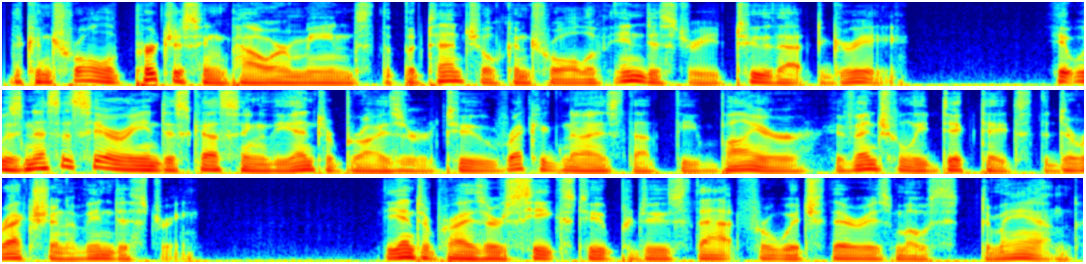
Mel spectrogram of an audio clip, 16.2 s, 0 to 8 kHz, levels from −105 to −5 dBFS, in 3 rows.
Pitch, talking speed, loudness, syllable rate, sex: 90 Hz, 165 wpm, -22 LUFS, 5.7 syllables/s, male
